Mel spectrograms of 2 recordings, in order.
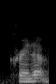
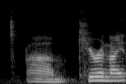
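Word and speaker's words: Kirinite: Kiranite, I think, is actually how you pronounce it. I think I mispronounced it the first two times.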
